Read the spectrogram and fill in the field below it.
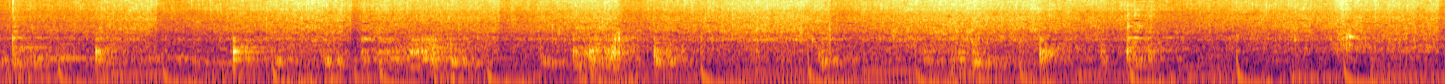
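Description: Finely chopped onion for chole masala frying in a pan, a steady close sizzle with repeated stirring scrapes and knocks in an irregular rhythm, with no voices.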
